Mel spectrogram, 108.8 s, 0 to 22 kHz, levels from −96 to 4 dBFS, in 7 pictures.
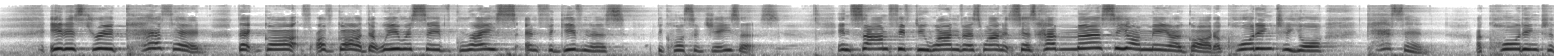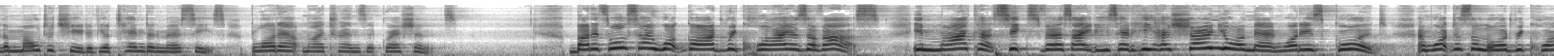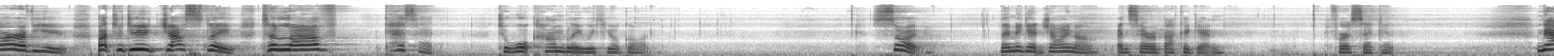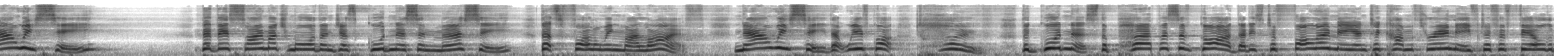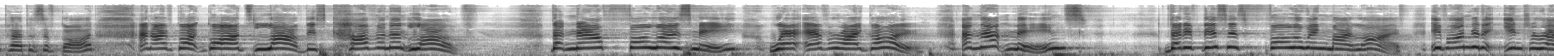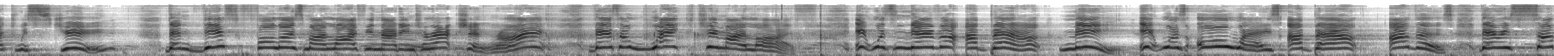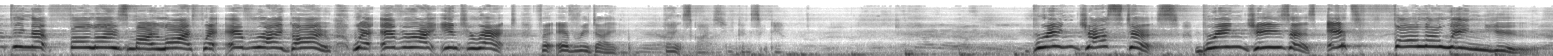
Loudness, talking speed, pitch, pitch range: -18 LUFS, 130 wpm, 380 Hz, 300-435 Hz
